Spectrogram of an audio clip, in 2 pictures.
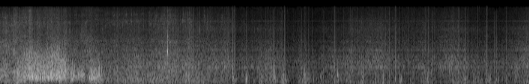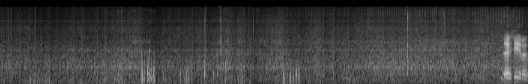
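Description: A bicycle's tyres hum on a paved path.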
